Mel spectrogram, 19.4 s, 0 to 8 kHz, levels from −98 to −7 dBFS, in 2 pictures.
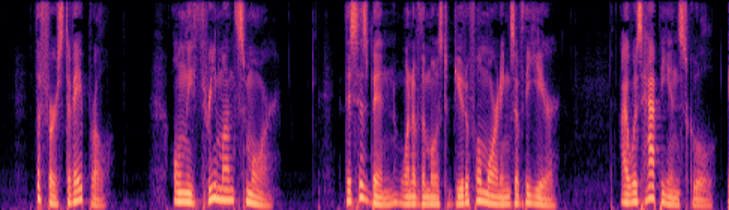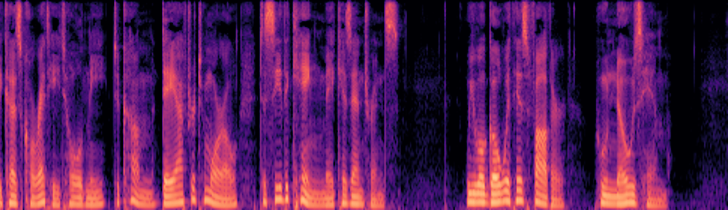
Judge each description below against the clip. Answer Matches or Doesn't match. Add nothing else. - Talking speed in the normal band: Matches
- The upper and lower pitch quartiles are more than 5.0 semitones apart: Matches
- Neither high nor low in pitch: Doesn't match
